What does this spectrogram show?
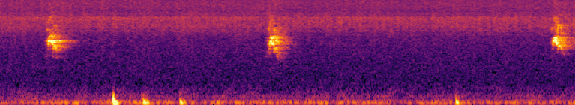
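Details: Wild backyard sparrows giving three short, bright chirps spaced about two seconds apart, over a steady low rumble with a few soft thumps.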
